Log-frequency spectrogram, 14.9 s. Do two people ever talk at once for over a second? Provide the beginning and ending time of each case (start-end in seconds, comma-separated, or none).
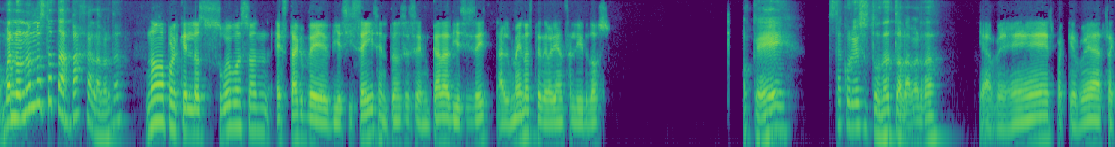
none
